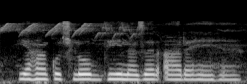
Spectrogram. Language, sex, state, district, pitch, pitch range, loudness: Hindi, female, Uttar Pradesh, Lucknow, 230 Hz, 220-240 Hz, -13 LUFS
